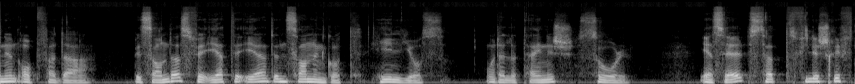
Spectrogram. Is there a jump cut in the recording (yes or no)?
no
